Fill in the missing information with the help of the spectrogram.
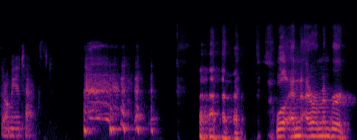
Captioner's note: laughing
